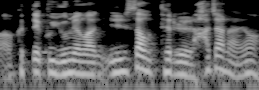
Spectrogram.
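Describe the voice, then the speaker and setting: Speaking at a moderate pace, a man has a fairly high pitch and a bright, sharp tone. The background is quiet. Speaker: pastor. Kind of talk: sermon. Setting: church.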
